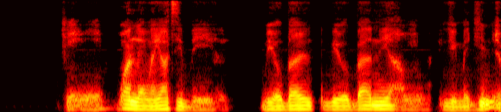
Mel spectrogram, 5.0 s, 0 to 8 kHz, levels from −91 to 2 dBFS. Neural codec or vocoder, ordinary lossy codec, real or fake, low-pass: codec, 16 kHz, 0.5 kbps, FunCodec, trained on LibriTTS, 25 frames a second; none; fake; none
